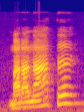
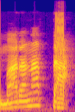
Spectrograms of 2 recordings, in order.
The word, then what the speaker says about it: maranata: maranata o maranata a maranata com assento na penúltima sílaba com a tônica na penúltima sílaba é dita pelos protestantes essa expressão é dita maranata os católicos dizem maranata assento não é a tônica na última sílaba significa vinde senhor jesus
